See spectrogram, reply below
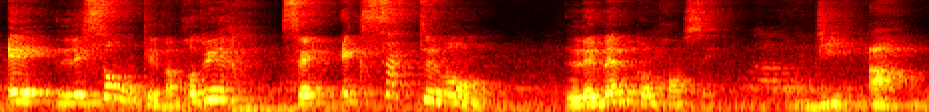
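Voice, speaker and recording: A man teaching a beginner lesson, speaking slowly and carefully and repeating sounds for pupils to echo. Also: sits high, sing-song, a little mellow. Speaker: Spanish teacher. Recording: echoey room with faint hiss.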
